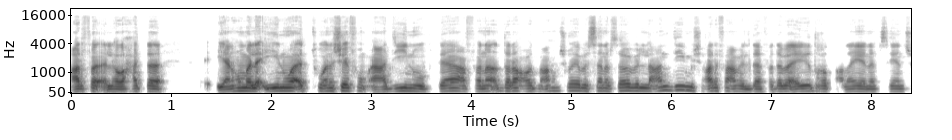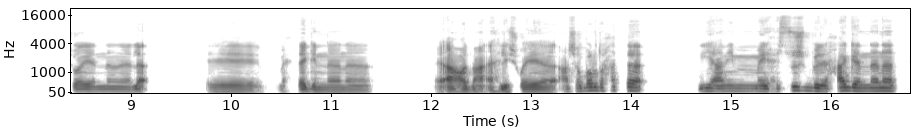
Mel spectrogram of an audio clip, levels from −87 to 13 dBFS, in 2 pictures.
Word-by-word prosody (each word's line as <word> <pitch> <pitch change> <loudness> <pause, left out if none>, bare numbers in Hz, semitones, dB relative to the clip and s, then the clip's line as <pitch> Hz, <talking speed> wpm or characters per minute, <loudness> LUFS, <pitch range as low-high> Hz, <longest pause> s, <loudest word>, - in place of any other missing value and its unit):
عارفة 115 0 +4
اللي 115 0 +2
هو 110 - +7
حتّى 120 +1 +2 0.6
ي 310 - +5
يعني - - +4
همّ 135 +2 +6
لاقيين 135 +1 +6
وقت 140 0 +5
وأنا 130 +1 +1
شايفهم 140 0 +1
قاعدين 120 +7 +1
وبتاع، 125 +2 +1
فأنا 125 0 -1
أقدر 130 +2 +1
أقعد 125 -2 -1
معاهم 135 +3 -5
شويّة، 145 +1 -2
بس 130 -1 -4
أنا 130 -1 -2
بسبب 145 +4 +1
اللي 135 -2 +2
عندي 170 +1 0
مش 155 -3 -3
عارف 140 +1 -1
أعمل 115 -1 -1
ده، 110 -1 -1
فده 110 +3 -5
بقى 120 -1 +2
يضغط 120 -1 -2
عليَّ 115 +1 -2
نفسيًا 115 +1 -6
شويّة 110 0 -4
إن 105 +1 -9
أنا 110 -1 -8
لأ، 110 - -2 0.6
آآ، 95 -3 -7 0.2
محتاج 110 0 -4
إن 100 -1 -7
أنا 95 -1 -8
أ - - -22 0.7
أقعد - - +2
مع - - -3
أهلي 105 - -1
شويّة، 105 +1 -1
عشان 115 +3 -8
برضو 150 +1 -1
حتّى 155 -1 -1 0.6
يعني 125 -1 -3
ما 125 -1 -7
يحسُّوش 120 +6 -2
بحاجة 140 +1 +2
إن 130 -1 -3
أنا 135 -1 +1
125 Hz, 195 wpm, -24 LUFS, 110-135 Hz, 0.7 s, هو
